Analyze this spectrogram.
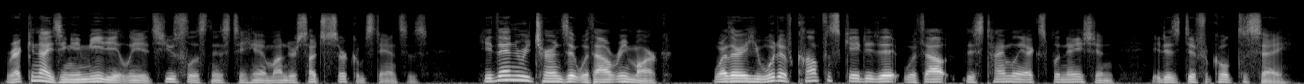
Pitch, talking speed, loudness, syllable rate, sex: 115 Hz, 140 wpm, -19 LUFS, 5.1 syllables/s, male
